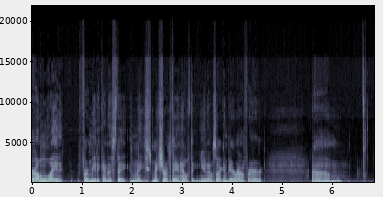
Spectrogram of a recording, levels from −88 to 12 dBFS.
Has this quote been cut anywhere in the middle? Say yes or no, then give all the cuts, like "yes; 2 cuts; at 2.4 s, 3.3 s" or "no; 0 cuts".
no; 0 cuts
